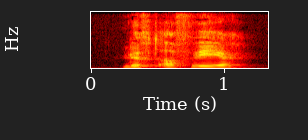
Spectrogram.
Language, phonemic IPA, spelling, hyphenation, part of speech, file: Dutch, /ˈlʏxtˌɑf.ʋeːr/, luchtafweer, lucht‧af‧weer, noun, Nl-luchtafweer.ogg
- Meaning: antiair defence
